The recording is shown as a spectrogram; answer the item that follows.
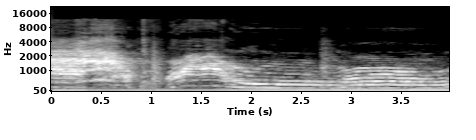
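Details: Fighting cats: a harsh, noisy screech opens, then a wail swells upward and falls away into a low, steady, drawn-out moan.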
